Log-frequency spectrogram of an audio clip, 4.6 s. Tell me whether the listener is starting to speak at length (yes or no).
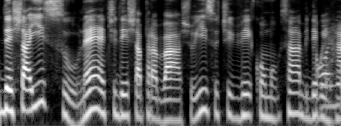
yes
